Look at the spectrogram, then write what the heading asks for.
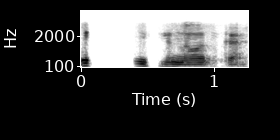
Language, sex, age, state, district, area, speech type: Hindi, male, 45-60, Uttar Pradesh, Mau, urban, conversation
